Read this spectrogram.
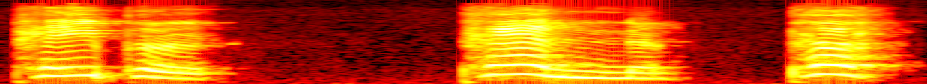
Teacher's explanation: لا، ده بيخرج منها هواء كتير جدا، فبتبقى ب وتملي بنعمل التست بتاعنا ان انت بتحطي ورقة، حطي ورقة كده اهوت قدامك وتقولي paper pen ب، هتلاقي ان ان الورقة المفروض تتحرك. ليه؟ عشان طالع هوا كتير جدا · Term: plosives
